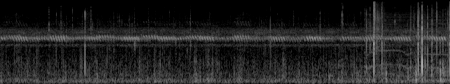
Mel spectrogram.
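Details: High, even insect trilling on an autumn night next to a round fire-pit campfire, recorded via Sennheiser MKE600 with low cut; the steady chirring runs throughout as firewood cracks and pops, louder near the end.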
